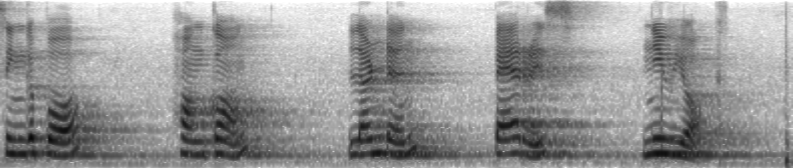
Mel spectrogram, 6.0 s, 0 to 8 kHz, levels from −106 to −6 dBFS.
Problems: none marked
